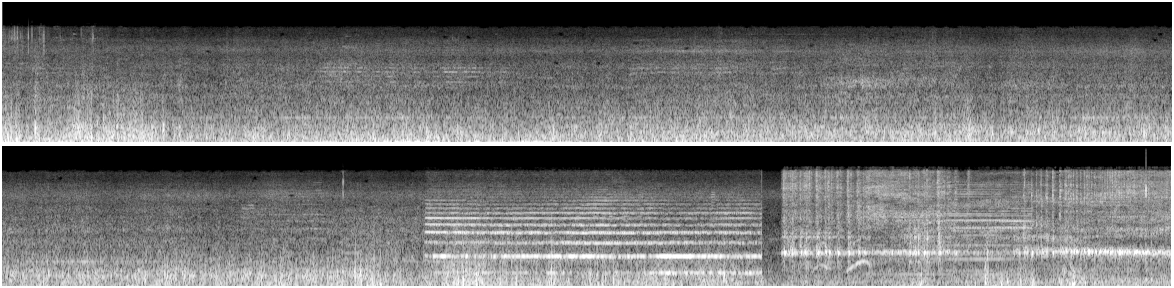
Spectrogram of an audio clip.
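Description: An Alexandria metro train rumbles past with steady broadband roar, then a sustained tonal horn or brake whine sounds near the end as it slows to a stop.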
